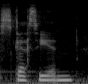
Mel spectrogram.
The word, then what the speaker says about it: askesienne: If you're asking, it's pronounced Skessian.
